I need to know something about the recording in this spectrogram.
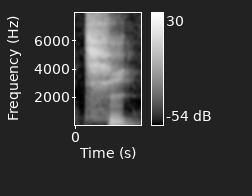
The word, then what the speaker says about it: qi: Qi. Qi is an aspirated consonant, and you can use the same minor G to pronounce this one. But the puff of fire will be much stronger, and this is the aspirative version.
